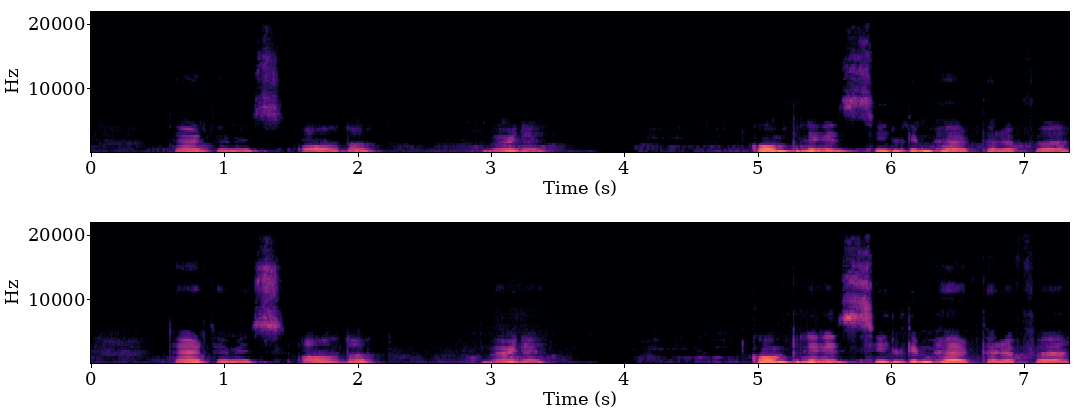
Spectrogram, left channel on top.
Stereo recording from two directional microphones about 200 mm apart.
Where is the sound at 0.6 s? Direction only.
Centre (ahead or behind).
